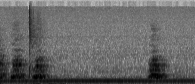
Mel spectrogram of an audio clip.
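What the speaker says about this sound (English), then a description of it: "Sorry, my dogs keep barking." Two short bursts of dog barking, a quick pair of woofs and then another a moment later, fairly faint against a steady electrical hum.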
